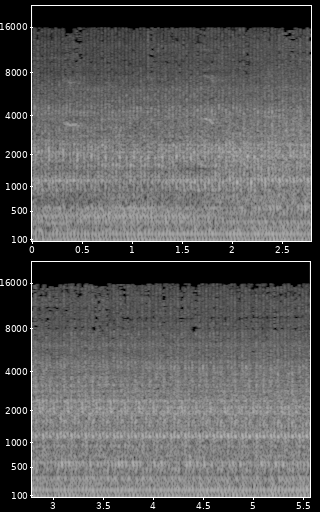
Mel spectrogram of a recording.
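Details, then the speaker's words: Isuzu Panther diesel after a second engine overhaul, following a rebuild a year earlier that left it smoking and using oil. Steady, even diesel clatter with no knocks or misses; it revs smoothly and power is fine. "nah ini suara mesinnya seperti ini halus y [Tepuk tangan] gas-gasja halus kan suaranya untuk tenaga sudah oke banget"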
